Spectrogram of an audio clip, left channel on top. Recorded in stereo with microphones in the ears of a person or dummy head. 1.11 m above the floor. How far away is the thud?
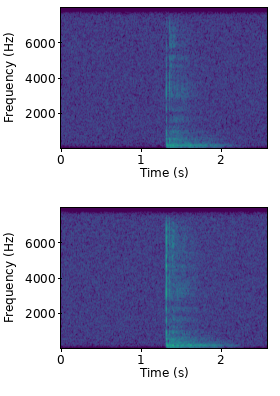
About 3.5 m.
